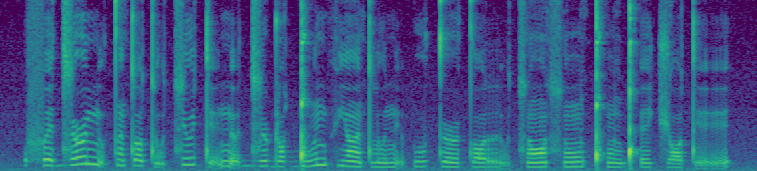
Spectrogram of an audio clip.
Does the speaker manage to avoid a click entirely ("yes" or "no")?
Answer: no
